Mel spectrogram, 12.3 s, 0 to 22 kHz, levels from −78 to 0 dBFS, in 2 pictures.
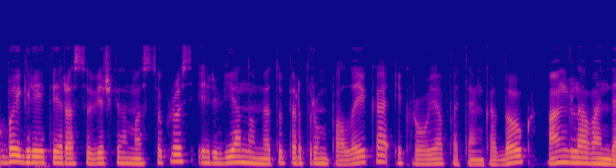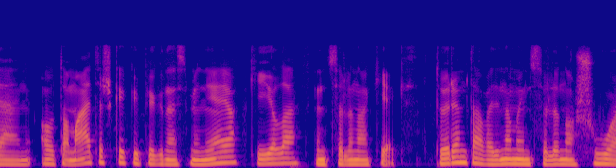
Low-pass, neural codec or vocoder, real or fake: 7.2 kHz; none; real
